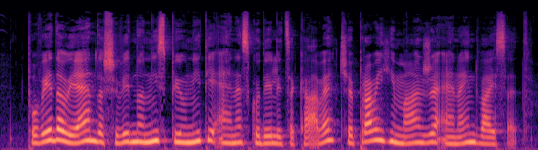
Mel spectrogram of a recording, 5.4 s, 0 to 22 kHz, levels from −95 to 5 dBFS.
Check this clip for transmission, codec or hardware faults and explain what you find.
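Nothing heard in the speech points to a fault anywhere in the signal chain.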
